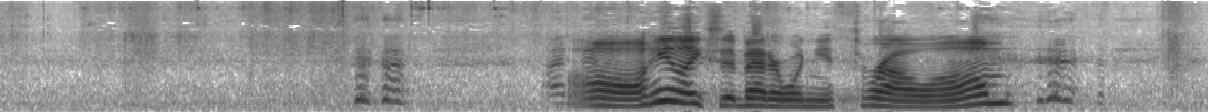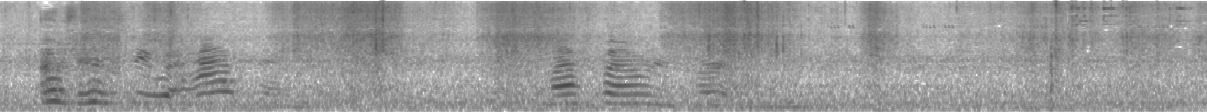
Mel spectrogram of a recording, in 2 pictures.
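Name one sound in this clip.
Dry leaves rustle as a woman tosses them into the air.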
